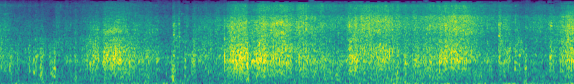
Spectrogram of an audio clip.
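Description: Skis sliding and scraping over groomed snow, a hiss that swells and eases every second or so, with wind buffeting the microphone.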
